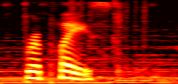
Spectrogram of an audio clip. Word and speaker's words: replaced: And when ed is added to the end of the word in its passive form, this ed is pronounced as t. So we have replaced.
